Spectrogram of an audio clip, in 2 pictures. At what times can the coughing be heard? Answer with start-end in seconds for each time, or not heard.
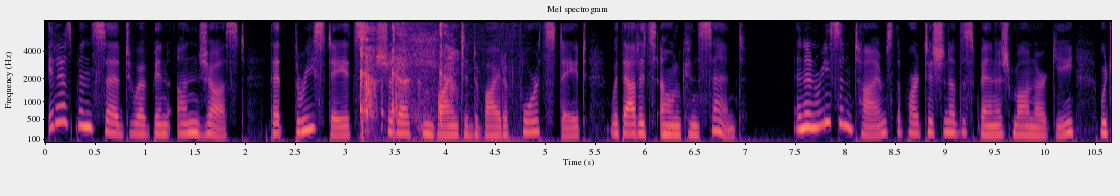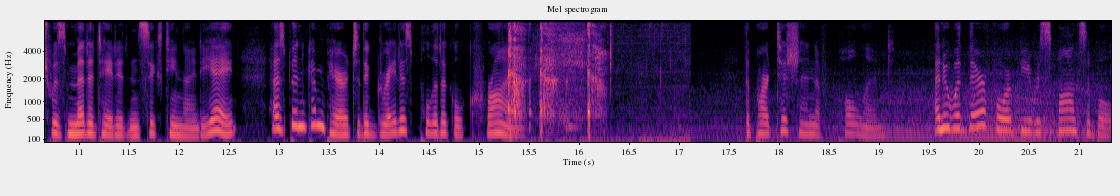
3.1-4.8, 15.2-17.1.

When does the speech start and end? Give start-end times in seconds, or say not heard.
0.0-15.4, 17.6-21.2.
